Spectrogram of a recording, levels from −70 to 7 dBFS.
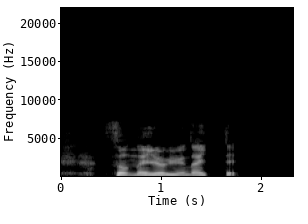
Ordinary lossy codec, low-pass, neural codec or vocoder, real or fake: MP3, 48 kbps; 7.2 kHz; none; real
